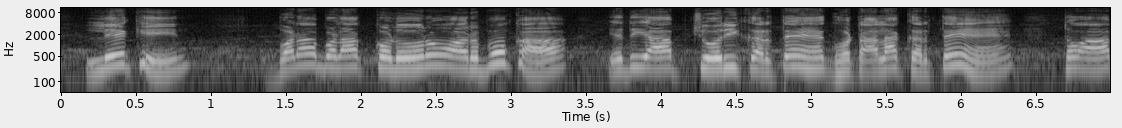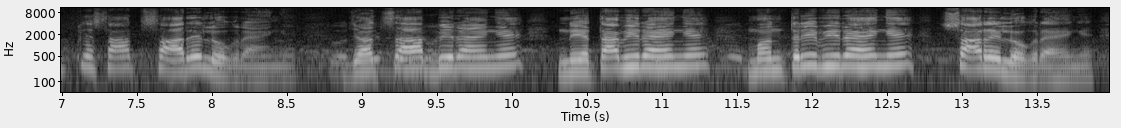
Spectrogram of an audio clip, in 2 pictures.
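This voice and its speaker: A man speaks with an extremely high pitch and ordinary pitch variation. Noticeable background noise runs underneath. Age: 60s. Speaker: physics scholar, interviewee. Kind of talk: street interview.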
